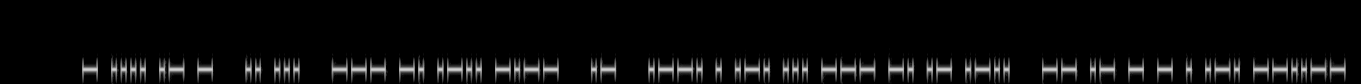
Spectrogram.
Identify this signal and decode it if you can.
Morse code, heard as a keyed tone, about 25 wpm, 700 Hz. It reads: THAT IS ONLY A PERSONAL MATTER,
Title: Sentences from Top 1000 Words - Review Part 4 - 25wpm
